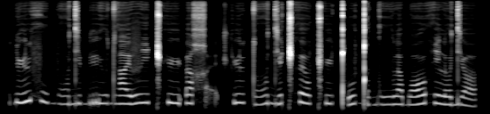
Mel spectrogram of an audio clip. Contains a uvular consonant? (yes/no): yes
